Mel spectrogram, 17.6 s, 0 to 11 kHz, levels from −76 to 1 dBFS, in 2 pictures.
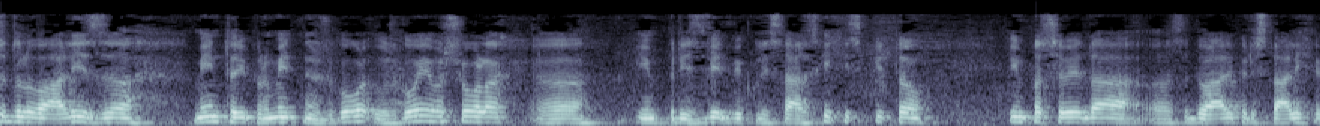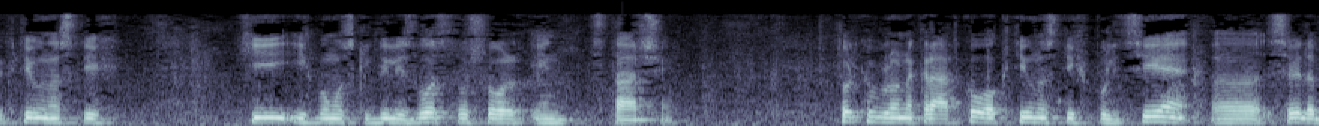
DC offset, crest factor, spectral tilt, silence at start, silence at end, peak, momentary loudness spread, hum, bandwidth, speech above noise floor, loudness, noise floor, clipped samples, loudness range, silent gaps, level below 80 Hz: under 0.1%; 16 dB; -6.5 dB/octave; 0 s; 0 s; 0 dBFS; 12 LU; none; 7.6 kHz; 21 dB; -16 LUFS; -36 dBFS; under 0.1%; 3 LU; none; -42 dBFS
